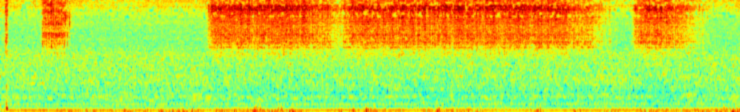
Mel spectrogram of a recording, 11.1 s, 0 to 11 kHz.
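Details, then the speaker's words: TAMPO CRV-709A language learning machine, disc spindle after motor turntable repair and lowering the height so it no longer sticks: soft even whir with a light hiss, no scraping; now quiet. "Được rồi, bây giờ có vẻ như Không còn tiếng ồn"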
